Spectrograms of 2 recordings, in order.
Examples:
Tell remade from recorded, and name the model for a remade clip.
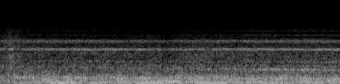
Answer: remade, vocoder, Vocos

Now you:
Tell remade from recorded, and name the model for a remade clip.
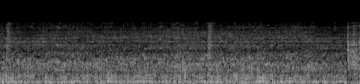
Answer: remade, vocoder, HiFi-GAN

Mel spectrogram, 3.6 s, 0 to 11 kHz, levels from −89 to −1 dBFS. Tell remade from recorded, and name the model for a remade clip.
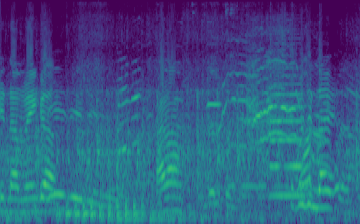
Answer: recorded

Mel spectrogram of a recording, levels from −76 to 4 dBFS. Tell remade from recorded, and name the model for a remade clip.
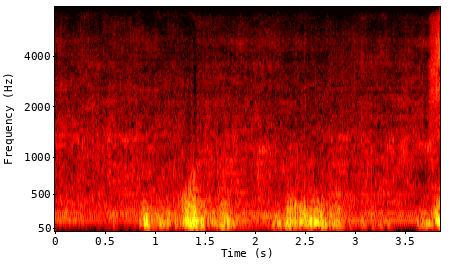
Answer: remade, codec, SNAC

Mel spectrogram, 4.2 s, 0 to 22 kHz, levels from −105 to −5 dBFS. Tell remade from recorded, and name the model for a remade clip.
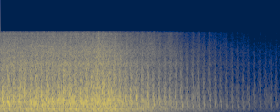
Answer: recorded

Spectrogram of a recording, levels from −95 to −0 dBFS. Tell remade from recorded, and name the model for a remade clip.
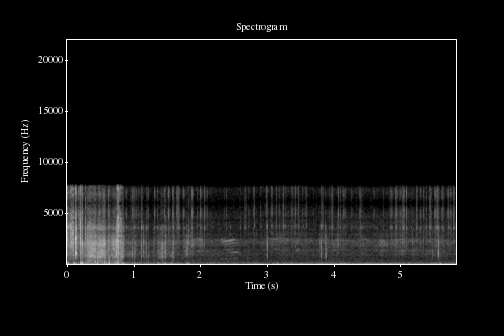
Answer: recorded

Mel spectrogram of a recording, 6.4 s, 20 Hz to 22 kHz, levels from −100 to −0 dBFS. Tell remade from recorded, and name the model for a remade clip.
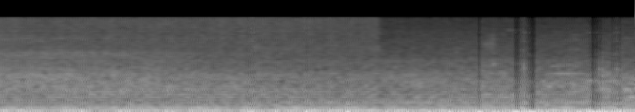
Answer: remade, vocoder, Vocos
